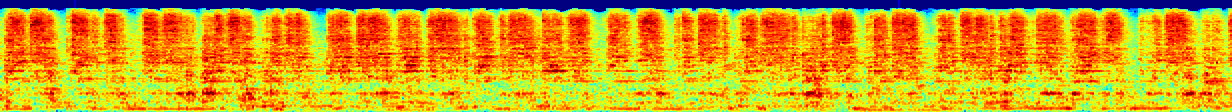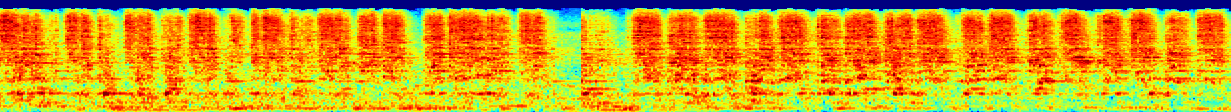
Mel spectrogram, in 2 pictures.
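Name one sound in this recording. A hammer taps rapidly and steadily on sheet metal with a ringing clang.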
